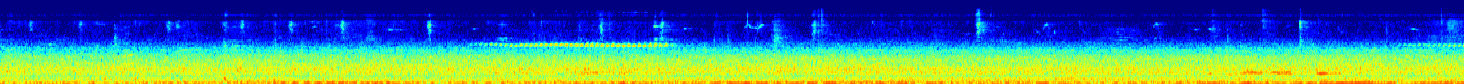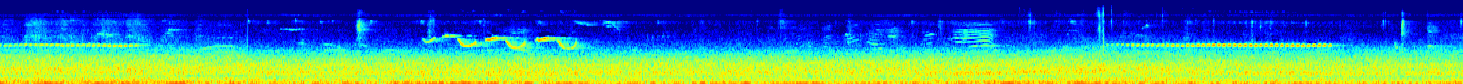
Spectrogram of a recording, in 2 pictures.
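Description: Common iora singing: a long, level whistle held for a second or more, heard three times about ten seconds apart, with a short, quick warbled phrase between the second and third. A steady low background rumble runs underneath.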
